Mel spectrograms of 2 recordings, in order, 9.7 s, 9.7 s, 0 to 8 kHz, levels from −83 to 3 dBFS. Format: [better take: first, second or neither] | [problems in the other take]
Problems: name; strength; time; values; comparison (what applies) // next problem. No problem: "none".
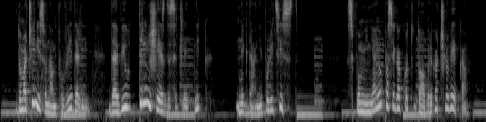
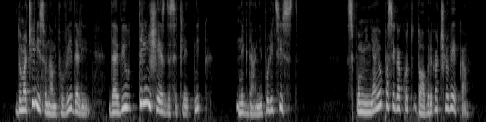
second | background sound (Electric guitar); 12 dB below the speech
